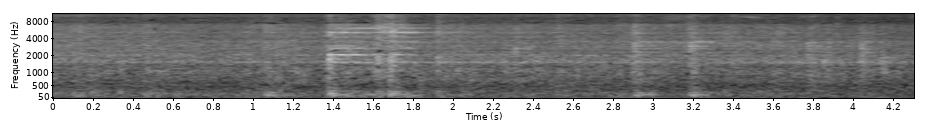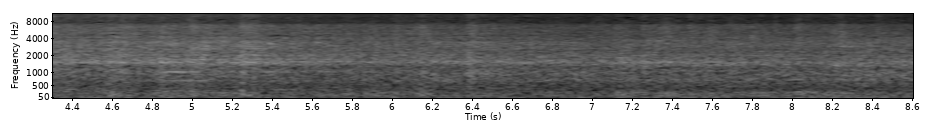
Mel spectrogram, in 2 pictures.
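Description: Suburban electric train passing, its wheels clacking over rail joints in quick groups during the first three seconds or so, then a low rumble that fades as the train moves off.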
